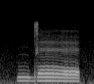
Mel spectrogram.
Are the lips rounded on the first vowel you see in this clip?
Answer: no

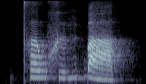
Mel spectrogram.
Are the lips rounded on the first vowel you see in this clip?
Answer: no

